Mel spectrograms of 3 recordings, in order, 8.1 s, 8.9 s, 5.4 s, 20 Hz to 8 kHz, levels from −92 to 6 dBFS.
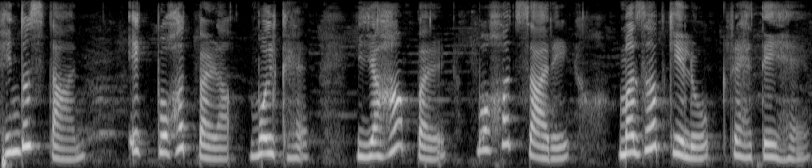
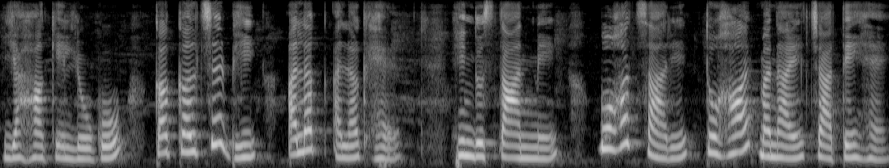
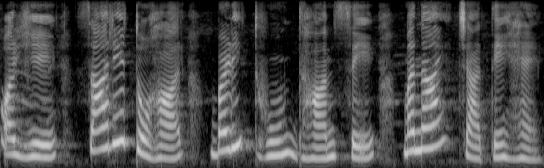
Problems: background sounds at intervals, background conversations at intervals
